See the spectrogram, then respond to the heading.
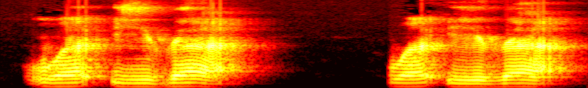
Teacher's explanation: Cara bacanya dipanjangkan dua harakat atau satu ayunan atau penyebutannya satu alif. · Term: mad thobi'i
